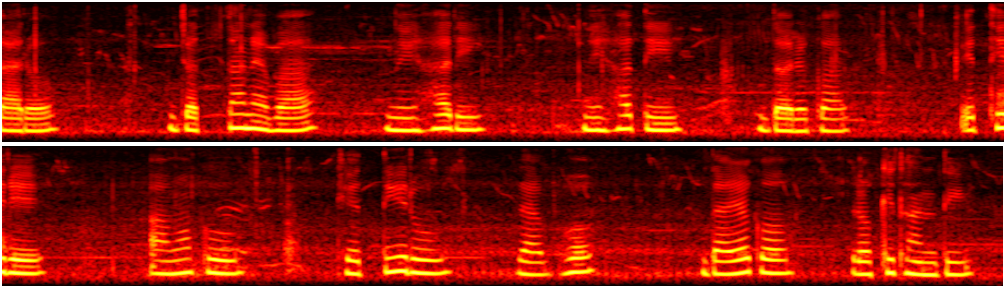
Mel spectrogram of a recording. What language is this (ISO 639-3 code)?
ori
